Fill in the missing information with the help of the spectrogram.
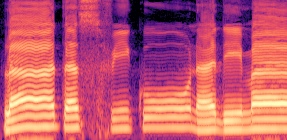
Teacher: Kemudian pada lafal dima'akum, panjangkan huruf ma atau panjangkan bacaan ma sepanjang 4 harakat karena pada lafal ma ini ada bacaan mad wajib muttasil. Mad wajib muttasil terjadi ketika adanya mad tabi'i yang bertemu dengan huruf hamzah dan hamzah tersebut pada satu kata.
